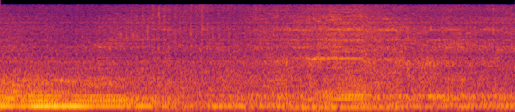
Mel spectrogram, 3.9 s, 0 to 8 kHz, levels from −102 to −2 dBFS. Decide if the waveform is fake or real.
fake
